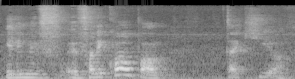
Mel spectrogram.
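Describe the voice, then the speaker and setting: A man with a southern Brazilian accent and a fairly high, very mellow voice talks through ideas on a podcast. He explains with examples and rhetorical questions, in a roomy, echoing space. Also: big pitch swings, quick pace. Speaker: podcast guest, hair professional. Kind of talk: conversational podcast discussion. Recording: roomy echo, clear background noise.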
